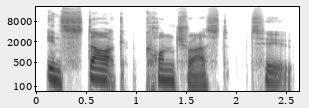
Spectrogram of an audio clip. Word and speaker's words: in stark contrast to: And the next phrase is in stark contrast to. In stark contrast to. Stress on contrast here.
